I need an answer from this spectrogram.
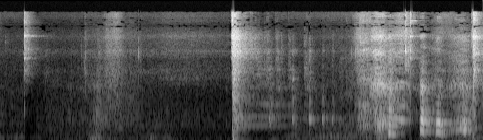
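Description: A beer being opened: one sharp, loud crack after a quieter opening, followed by a longer stretch of busier clattering and rustling sounds.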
